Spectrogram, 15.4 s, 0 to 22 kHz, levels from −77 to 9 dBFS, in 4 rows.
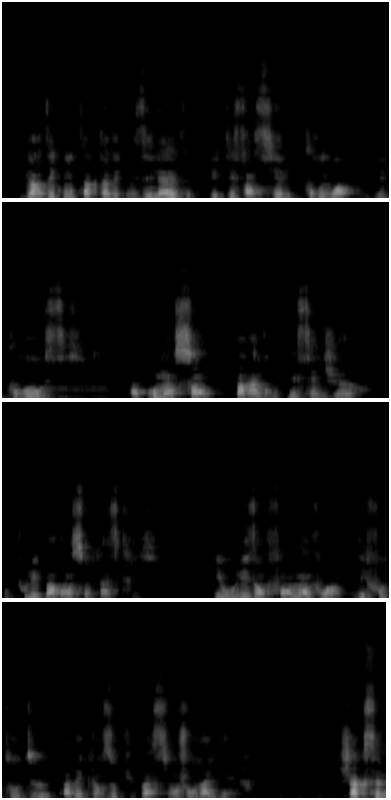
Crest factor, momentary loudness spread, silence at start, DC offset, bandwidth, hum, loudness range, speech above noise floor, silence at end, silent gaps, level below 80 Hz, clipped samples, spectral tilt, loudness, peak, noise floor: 26 dB; 16 LU; 0.25 s; under 0.1%; 17.5 kHz; none; 4 LU; 39 dB; 0 s; none; -86 dBFS; under 0.1%; -2 dB/octave; -38 LUFS; -12 dBFS; -77 dBFS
